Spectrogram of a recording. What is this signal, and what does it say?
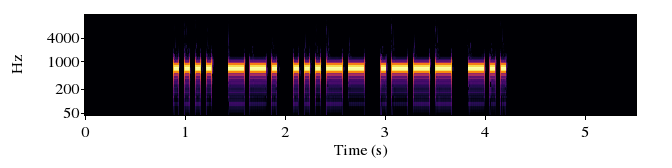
Morse code, heard as a keyed tone, about 22 wpm, 700 Hz. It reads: HG3JD
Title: DXCC-100 Call Signs - 5 Characters - Repeated 3x - 22wpm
